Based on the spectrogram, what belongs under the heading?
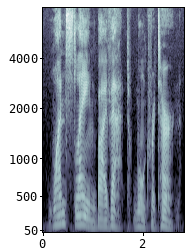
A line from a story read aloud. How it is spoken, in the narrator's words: she said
